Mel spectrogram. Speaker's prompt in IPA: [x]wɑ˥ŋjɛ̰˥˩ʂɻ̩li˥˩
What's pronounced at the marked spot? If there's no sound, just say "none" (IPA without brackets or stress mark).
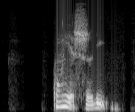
k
